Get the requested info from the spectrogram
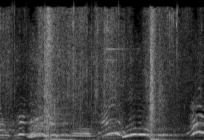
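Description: Two dull thumps about a second apart, blows landing on a man pinned on the ground, with a man's drawn-out cries sliding up and down between them.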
